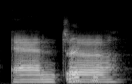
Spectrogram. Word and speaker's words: Jörg: This gives a great opportunity for all our English participants to learn about the correct pronunciation of the name "Jörg". Rhymes with Kirk, not with Borg.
